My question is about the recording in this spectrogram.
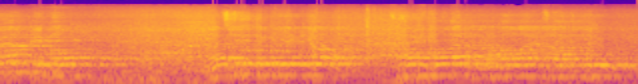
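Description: Crowd of spectators chanting in about three long, drawn-out calls, each held for a second or more with a rise in pitch at its start.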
